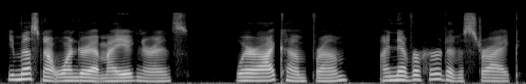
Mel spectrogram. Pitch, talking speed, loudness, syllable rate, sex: 175 Hz, 195 wpm, -18 LUFS, 5.4 syllables/s, female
